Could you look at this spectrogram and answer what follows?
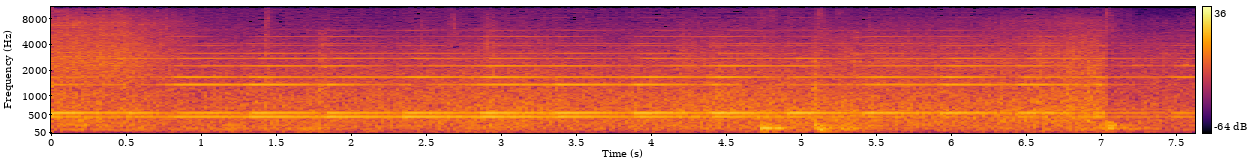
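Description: Japanese railway level-crossing warning bell ringing on and on, a steady two-tone electronic alarm. A passing train's noise fades out in the first second.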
